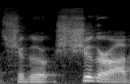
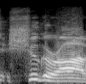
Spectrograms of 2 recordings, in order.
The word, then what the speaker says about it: Sjugirov: I mean, it's Sjugirov, I think. Daniel would know better than I would in terms of actually pronouncing it, but yeah, I think it's Sjugirov. It's because SJ, I think it's like Shug, you know, like Shug, what's his name? Shug Knight, right?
